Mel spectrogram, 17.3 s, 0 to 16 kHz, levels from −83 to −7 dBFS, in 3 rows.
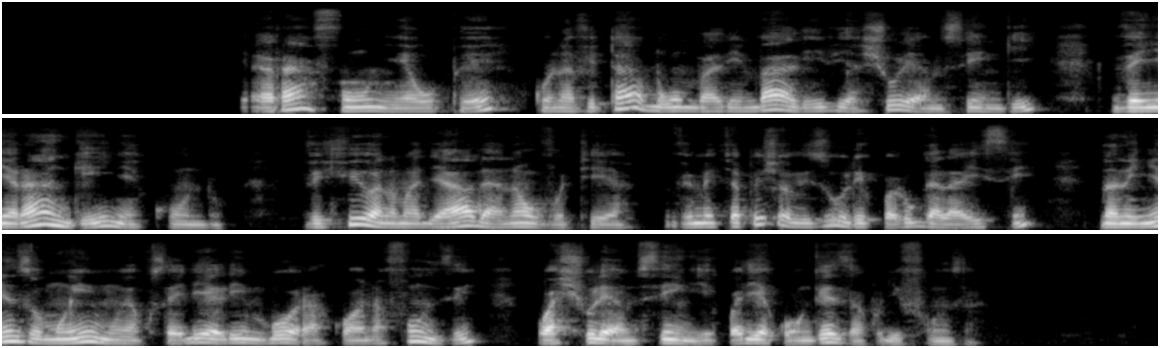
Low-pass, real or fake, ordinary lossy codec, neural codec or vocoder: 14.4 kHz; fake; AAC, 48 kbps; autoencoder, 48 kHz, 128 numbers a frame, DAC-VAE, trained on Japanese speech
